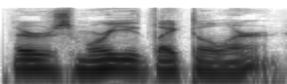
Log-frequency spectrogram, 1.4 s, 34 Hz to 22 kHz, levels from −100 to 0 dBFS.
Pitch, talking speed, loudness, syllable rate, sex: 100 Hz, 250 wpm, -14 LUFS, 5.4 syllables/s, male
